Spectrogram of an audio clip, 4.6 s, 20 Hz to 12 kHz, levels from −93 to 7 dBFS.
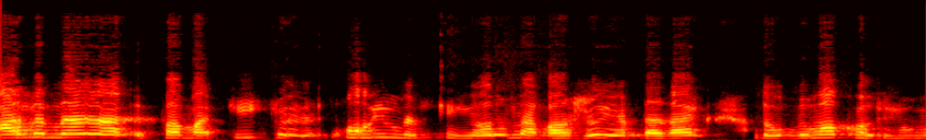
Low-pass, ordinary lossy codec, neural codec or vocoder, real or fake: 10.8 kHz; MP3, 64 kbps; codec, 24 kHz, 1 kbps, SNAC; fake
